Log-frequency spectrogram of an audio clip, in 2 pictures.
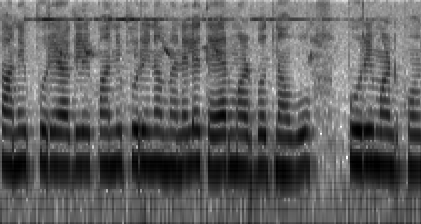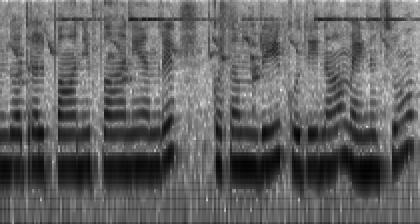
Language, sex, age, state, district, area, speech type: Kannada, female, 30-45, Karnataka, Vijayanagara, rural, spontaneous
